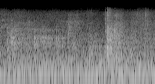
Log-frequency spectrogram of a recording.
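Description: Soft rustling and shuffling of a congregation getting to its feet for a scripture reading, with a small knock about a second and a half in.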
